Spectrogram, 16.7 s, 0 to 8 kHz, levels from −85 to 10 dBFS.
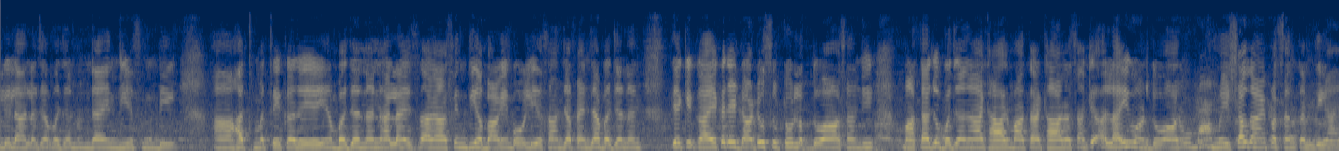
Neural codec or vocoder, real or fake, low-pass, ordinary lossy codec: codec, 44.1 kHz, 7.8 kbps, Pupu-Codec; fake; 7.2 kHz; none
